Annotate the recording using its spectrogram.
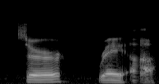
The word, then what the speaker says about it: Saraya: She wanted to let everybody know how to say her fucking name, and it's Saraya. That it's not Saraya. It's not Saraya. It's Saraya.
